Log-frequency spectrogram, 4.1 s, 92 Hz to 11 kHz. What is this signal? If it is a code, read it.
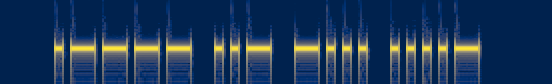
Morse code, heard as a keyed tone, about 20 wpm, 700 Hz. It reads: 1UB4
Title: Four Challenging Letter-Number Combinations 20wpm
